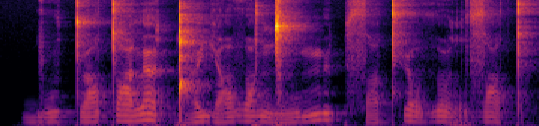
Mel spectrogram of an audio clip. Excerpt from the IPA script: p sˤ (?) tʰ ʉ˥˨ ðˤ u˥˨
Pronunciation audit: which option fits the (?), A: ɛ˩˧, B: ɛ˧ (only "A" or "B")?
A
